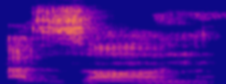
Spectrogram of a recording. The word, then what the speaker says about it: azan: link here you'll have the adan or azan as it's pronounced in in the persian pronunciation the call to prayer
